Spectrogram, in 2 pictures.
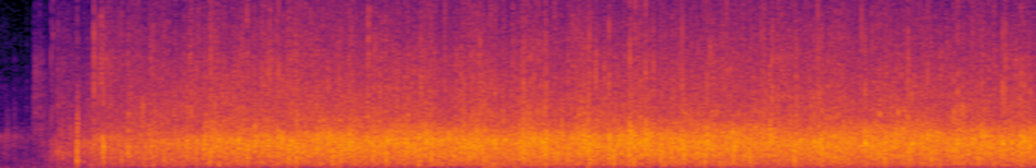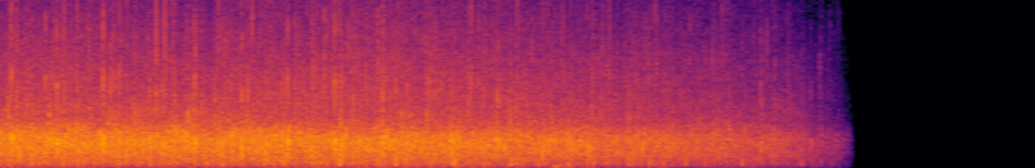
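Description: Audience applauding. The clapping swells in over the first second, holds steady, then thins and cuts off abruptly about twelve and a half seconds in.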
